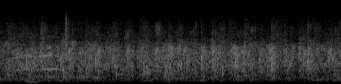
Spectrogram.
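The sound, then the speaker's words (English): A standing church audience at Shore Christian Church in Asbury Park gives sustained applause, with dense, steady clapping throughout and no breaks. “So if you will stand up and put your hands together and give a big Shore Christian Church welcome to my friend, Pastor Adam Durso.”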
